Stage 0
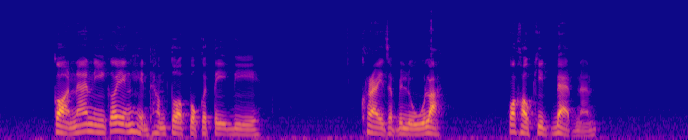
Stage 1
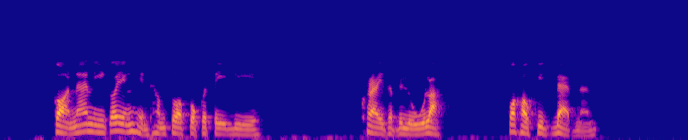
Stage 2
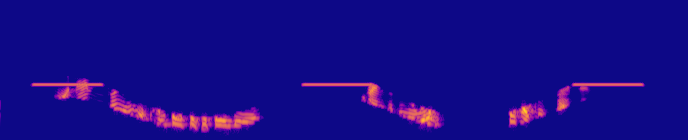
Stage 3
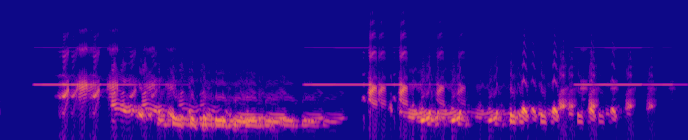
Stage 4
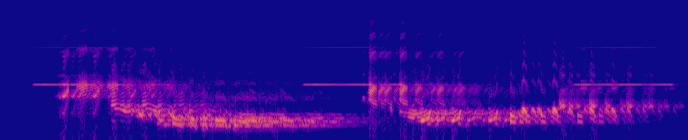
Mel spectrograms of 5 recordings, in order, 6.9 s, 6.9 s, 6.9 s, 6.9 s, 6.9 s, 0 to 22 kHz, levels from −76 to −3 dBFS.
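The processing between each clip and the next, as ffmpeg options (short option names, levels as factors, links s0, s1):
-filter_complex "[0:a]acrossover=split=3800[s0][s1];[s1]acompressor=threshold=0.00158:ratio=4:attack=1:release=60[s2];[s0][s2]amix=inputs=2:normalize=0,afftdn=nr=21:nf=-36,volume=1.41"
-af "aeval=exprs='val(0)+0.0178*sin(2*PI*2000*n/s)':c=same,afreqshift=81,afftfilt=real='re*between(b*sr/1024,360*pow(1900/360,0.5+0.5*sin(2*PI*0.37*pts/sr))/1.41,360*pow(1900/360,0.5+0.5*sin(2*PI*0.37*pts/sr))*1.41)':imag='im*between(b*sr/1024,360*pow(1900/360,0.5+0.5*sin(2*PI*0.37*pts/sr))/1.41,360*pow(1900/360,0.5+0.5*sin(2*PI*0.37*pts/sr))*1.41)':win_size=1024:overlap=0.75,volume=1.68"
-filter_complex "[0:a]adynamicsmooth=sensitivity=2:basefreq=560,asplit=2[s0][s1];[s1]aecho=0:1:87|305|673|885:0.299|0.631|0.266|0.15[s2];[s0][s2]amix=inputs=2:normalize=0,acompressor=threshold=0.0501:ratio=3"
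-filter_complex "[0:a]acrusher=bits=8:mode=log:mix=0:aa=0.000001,asplit=2[s0][s1];[s1]aecho=0:1:153|306|459|612|765:0.355|0.17|0.0817|0.0392|0.0188[s2];[s0][s2]amix=inputs=2:normalize=0,volume=0.531"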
